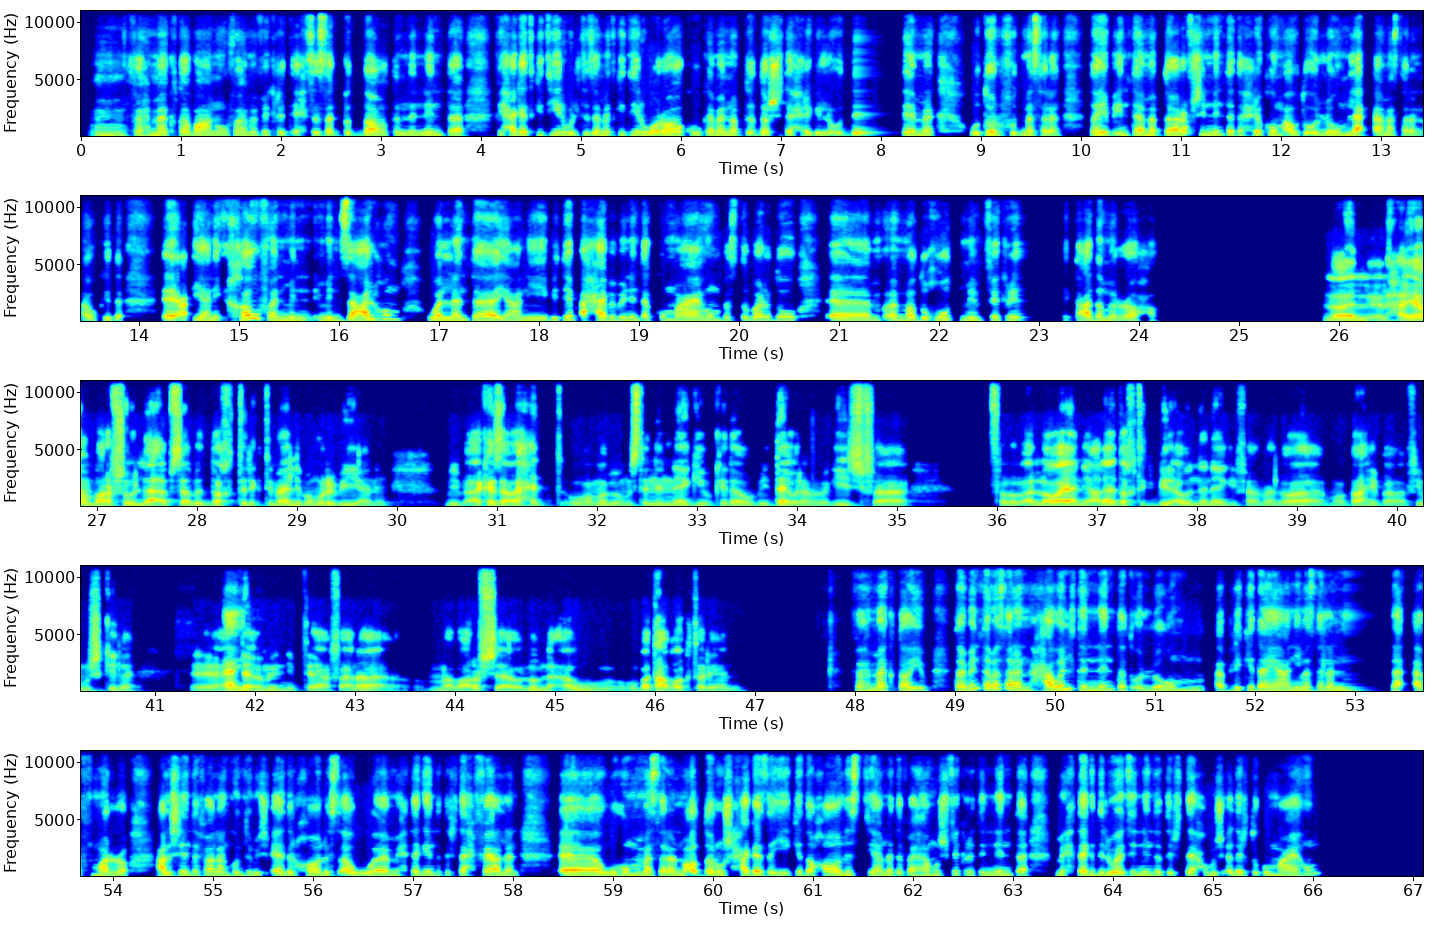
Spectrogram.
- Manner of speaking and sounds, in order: distorted speech; mechanical hum
- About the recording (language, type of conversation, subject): Arabic, advice, إزاي أوازن بسهولة بين احتياجي للراحة والتزاماتي الاجتماعية؟
- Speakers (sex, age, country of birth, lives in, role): female, 20-24, Egypt, Egypt, advisor; male, 20-24, Egypt, Egypt, user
